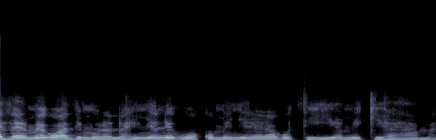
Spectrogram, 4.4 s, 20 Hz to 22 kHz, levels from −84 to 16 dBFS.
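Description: No faults detected; the speech is carried over AMR wideband (HD Voice) at 15.85 kbit/s, a rate at which it stays clear, with only light coding texture.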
